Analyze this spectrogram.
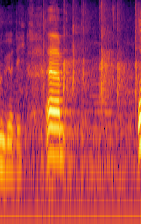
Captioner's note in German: Beifall DIE LINKE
